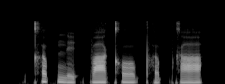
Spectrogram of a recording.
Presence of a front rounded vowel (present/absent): absent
